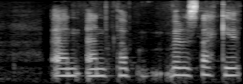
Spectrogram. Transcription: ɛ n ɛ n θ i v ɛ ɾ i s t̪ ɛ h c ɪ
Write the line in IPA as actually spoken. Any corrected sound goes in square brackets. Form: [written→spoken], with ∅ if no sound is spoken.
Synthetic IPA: ɛ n ɛ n θ [i→a] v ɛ ɾ [i→ɪ] s t̪ ɛ h c ɪ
